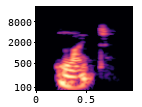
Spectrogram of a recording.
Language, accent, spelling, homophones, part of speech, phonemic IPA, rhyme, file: English, Southern England, lite, light, adjective / noun / verb, /laɪt/, -aɪt, LL-Q1860 (eng)-lite.wav
- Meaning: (adjective) 1. Abridged or lesser; being a simpler or unpaid version of a product 2. Light in composition, notably low in fat, calories etc. Most commonly used commercially 3. Lightweight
